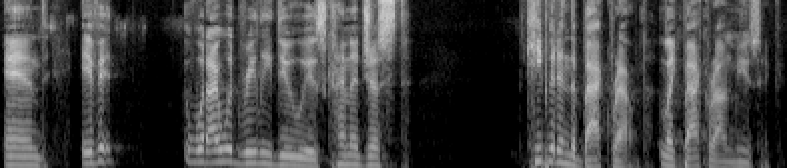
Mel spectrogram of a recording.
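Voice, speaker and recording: A man's voice: fairly high pitch, lively intonation, measured pace, long pauses. A man hosting a call-in advice show, joking and frank, who drops Tagalog words into his talk. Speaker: radio advice show host. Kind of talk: casual call-in advice chat.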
